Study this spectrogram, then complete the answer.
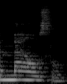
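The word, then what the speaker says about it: Mousehole: Look it up, the Mousel cat. It's spelt mouse hole, so if you want to look that up.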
